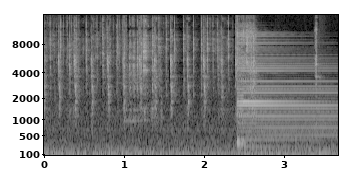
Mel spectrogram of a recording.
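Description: Clocks in the game Control tick quickly and evenly, faint and close, and then a bright bell strikes and rings on with a long, shimmering decay.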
